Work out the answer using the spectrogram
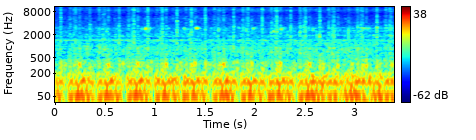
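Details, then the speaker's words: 1980 Camaro Z28 junkyard car, V8 with headers, little throttle, nearly out of gas: lumpy idle with quick, uneven ticking puffs about three a second; suspected header/flange gasket exhaust leak, possibly a slight miss or cam. "Exhaust leak. Header leak up here. I hope that's just a header leak."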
